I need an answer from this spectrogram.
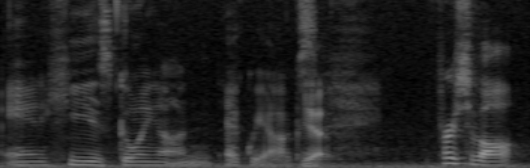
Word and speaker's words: Equioxx: They say Equioxx. Ooh. So I think let's all move forward. I think we've been saying it wrong, Dan. All right, so it's Equioxx.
